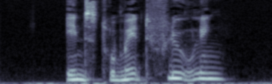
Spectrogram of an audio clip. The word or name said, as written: instrumentflyvning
